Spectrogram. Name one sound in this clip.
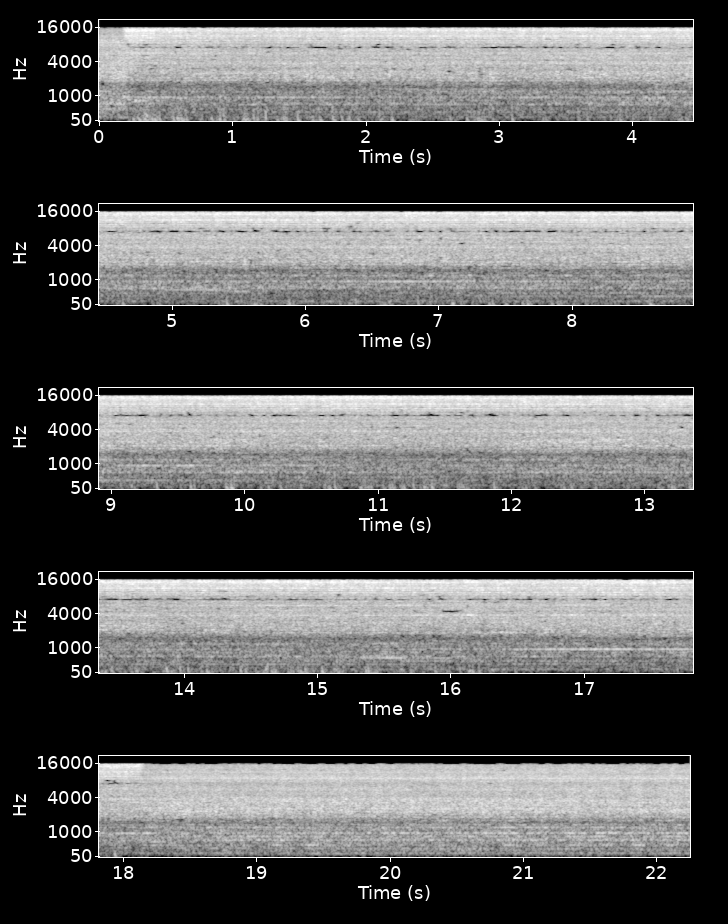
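A sawmill motor hums loudly.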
